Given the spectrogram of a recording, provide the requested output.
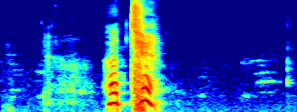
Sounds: Sneeze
